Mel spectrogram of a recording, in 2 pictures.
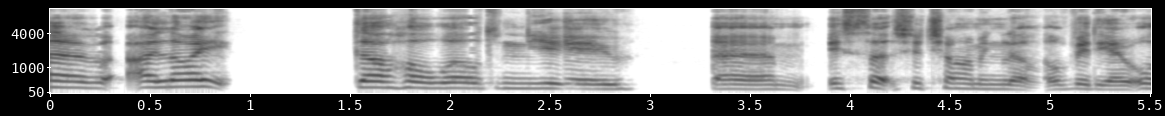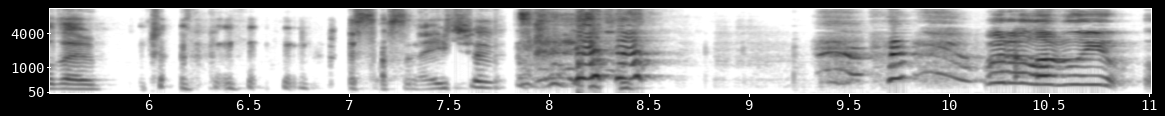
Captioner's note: laughs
